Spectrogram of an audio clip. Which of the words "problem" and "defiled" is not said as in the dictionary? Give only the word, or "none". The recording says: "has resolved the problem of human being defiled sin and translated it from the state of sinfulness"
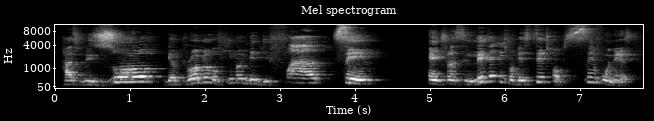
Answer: none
